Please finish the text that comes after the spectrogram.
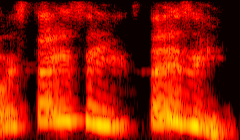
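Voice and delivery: high-pitched mock accented greeting. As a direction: put on a high-voiced star's accent. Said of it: "that J Lo".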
